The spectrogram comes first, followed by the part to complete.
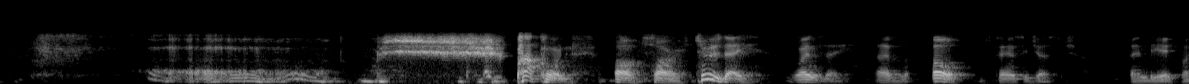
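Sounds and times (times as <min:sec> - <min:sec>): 
person yawning: 0:01.5 - 0:05.2
speech: 0:05.4 - 0:11.8.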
